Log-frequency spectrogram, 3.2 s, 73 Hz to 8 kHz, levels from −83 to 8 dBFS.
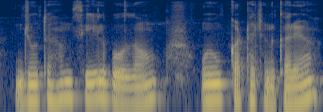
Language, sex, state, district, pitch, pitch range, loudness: Hindi, male, Uttarakhand, Tehri Garhwal, 120 Hz, 115-130 Hz, -20 LUFS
